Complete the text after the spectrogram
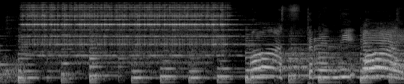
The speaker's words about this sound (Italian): Suona la campana, entriamo insieme, dai.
